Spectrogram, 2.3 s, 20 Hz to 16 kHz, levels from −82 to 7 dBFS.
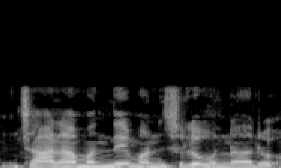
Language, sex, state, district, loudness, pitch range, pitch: Telugu, female, Andhra Pradesh, Annamaya, -14 LUFS, 185-220 Hz, 210 Hz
